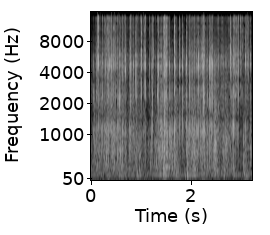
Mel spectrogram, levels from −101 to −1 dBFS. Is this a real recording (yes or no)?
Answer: no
